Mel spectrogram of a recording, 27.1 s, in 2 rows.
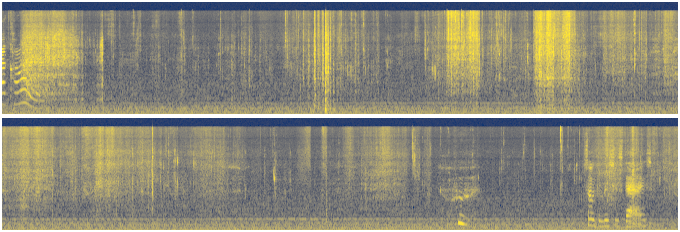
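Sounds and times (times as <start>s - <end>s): steady low hum: 0.0s - 27.0s
chewing french fries: 1.3s - 25.6s, 26.2s - 27.0s
paper packaging crinkling: 8.6s - 18.3s.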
